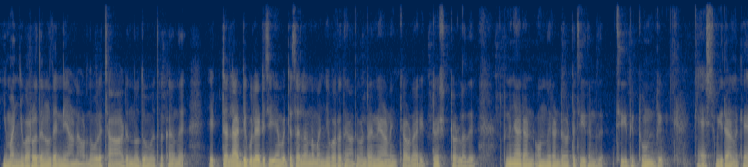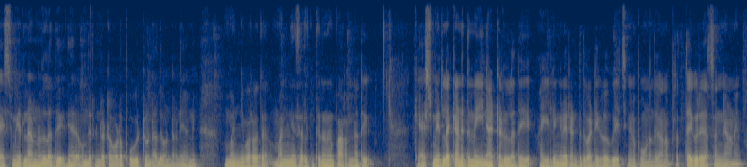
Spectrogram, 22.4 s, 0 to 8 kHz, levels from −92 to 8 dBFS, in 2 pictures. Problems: low volume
